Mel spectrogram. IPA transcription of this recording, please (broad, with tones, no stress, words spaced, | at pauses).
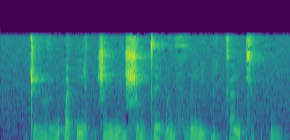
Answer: ʈe˨˩ɹə˨˩˦ŋɓa˦˥k̚ ɲa˦˥k̚ʂe˨˩˦ni˨˩˦ʂə˧m t̪ɛ˧˥ɓə˧w xu˧˥ə̯ni˨˩˨ɓi˧ka˨˩n cə˨˩k̚hu˧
